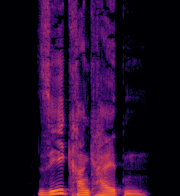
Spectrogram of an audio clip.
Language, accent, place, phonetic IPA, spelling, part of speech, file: German, Germany, Berlin, [ˈzeːkʁaŋkhaɪ̯tn̩], Seekrankheiten, noun, De-Seekrankheiten.ogg
- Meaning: plural of Seekrankheit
